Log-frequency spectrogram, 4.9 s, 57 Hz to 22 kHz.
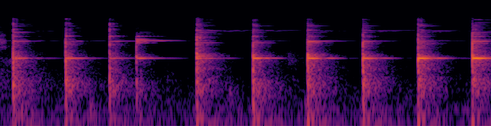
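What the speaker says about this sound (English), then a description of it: "If you didn't hear any blacksmiths hammering" Blacksmith hammering metal on working 1908 equipment in a village smithy: ten sharp, ringing strikes in a steady rhythm, each with a metallic clink and short decay, close and alone with no talk.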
